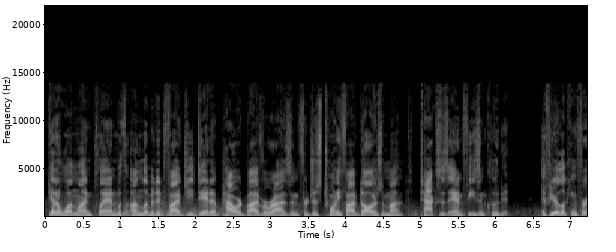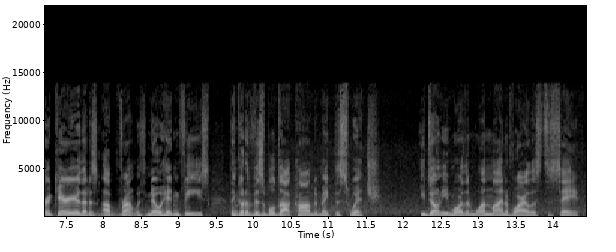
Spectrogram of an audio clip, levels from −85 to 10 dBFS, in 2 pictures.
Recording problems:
rain or running water; faint; throughout; 20 dB below the speech

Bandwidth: 14 kHz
